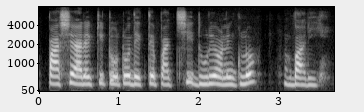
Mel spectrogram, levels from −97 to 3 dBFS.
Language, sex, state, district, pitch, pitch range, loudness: Bengali, female, West Bengal, Cooch Behar, 270 Hz, 250-300 Hz, -16 LUFS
